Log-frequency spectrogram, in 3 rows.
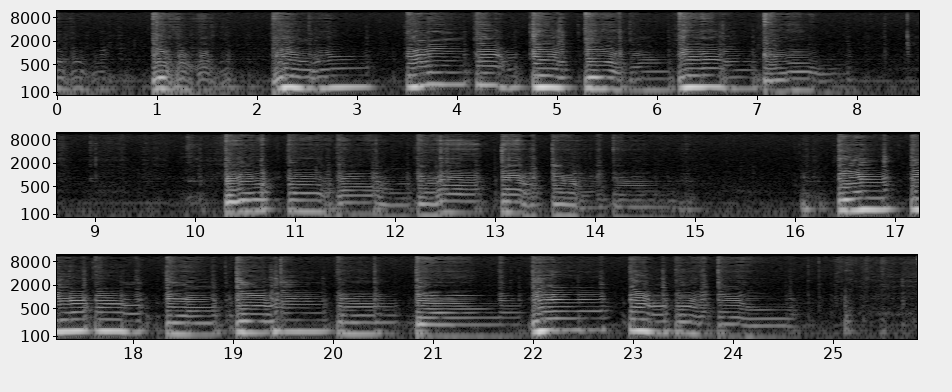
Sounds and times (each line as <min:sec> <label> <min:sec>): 0:00.0 homemade wall cubby guitar thingy 0:25.8
0:24.8 me standing up from my chair 0:25.8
